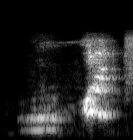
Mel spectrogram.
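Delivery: high, squeaky disbelieving what; stunned high-pitched question; surprised. Real, not acted. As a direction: shoot the word way up in disbelief. Amazed at seventeen thousand views.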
